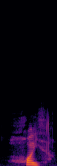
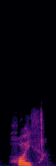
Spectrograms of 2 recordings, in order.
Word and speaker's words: Häuser: La A umlaut con la U también se pronuncia como hoy. Así que casas se dice Häuser. Häuser.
